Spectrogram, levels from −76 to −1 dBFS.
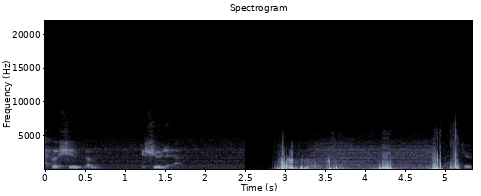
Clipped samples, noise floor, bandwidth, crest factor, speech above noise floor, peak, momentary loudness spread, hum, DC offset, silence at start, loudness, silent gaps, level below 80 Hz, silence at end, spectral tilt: under 0.1%; -57 dBFS; 19.5 kHz; 24 dB; 28 dB; -6 dBFS; 16 LU; none; under 0.1%; 0 s; -29 LUFS; none; -42 dBFS; 0 s; -7.5 dB/octave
